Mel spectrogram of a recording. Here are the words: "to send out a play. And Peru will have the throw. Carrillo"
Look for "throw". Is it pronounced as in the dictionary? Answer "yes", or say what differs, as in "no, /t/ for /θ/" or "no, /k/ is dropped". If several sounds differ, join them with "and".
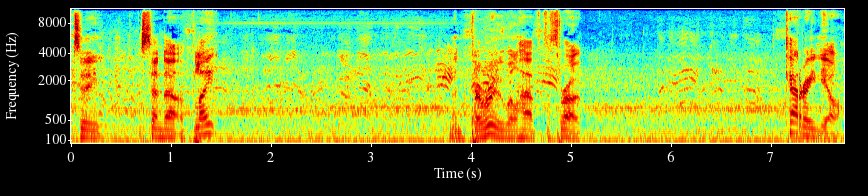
yes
